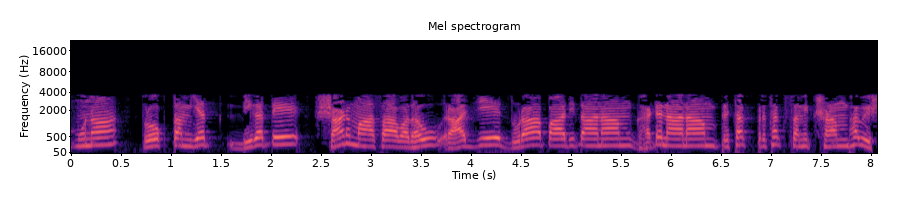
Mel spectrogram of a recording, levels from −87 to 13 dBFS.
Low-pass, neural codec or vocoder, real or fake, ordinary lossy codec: 3.6 kHz; none; real; none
